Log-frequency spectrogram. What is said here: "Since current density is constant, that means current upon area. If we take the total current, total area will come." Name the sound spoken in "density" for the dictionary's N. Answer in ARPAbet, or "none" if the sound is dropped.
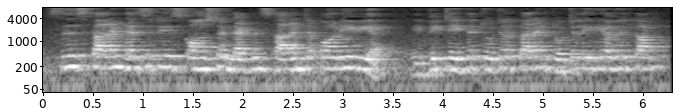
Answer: none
